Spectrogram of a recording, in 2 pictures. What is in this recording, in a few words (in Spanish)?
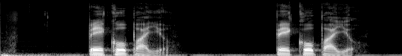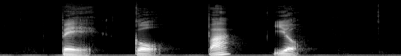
hambre en coreano pronunciacion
